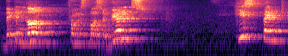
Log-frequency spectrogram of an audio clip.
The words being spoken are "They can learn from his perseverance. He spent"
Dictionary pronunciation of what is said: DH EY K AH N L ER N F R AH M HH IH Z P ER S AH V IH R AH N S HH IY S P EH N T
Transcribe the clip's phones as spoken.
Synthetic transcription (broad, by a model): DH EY K AH N L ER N F R AH M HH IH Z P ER S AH B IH L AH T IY HH IY S P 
